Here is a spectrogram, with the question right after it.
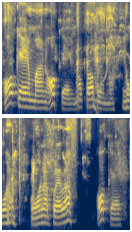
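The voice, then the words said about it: Tony Montana impression from Scarface. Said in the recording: “you can actually do a fantastic Tony Montana ... Scarface is here, man.”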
